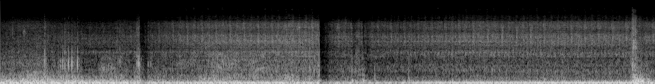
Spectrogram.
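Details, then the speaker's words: 1967 Volvo 1800S started up, idling at about 1,100 rpm while warming: steady, even low rumble with no knocks or misses, a normal healthy idle. "okay I'm gonna fire it up as well so you guys can hear it should idle ride around 1,100 rpms"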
